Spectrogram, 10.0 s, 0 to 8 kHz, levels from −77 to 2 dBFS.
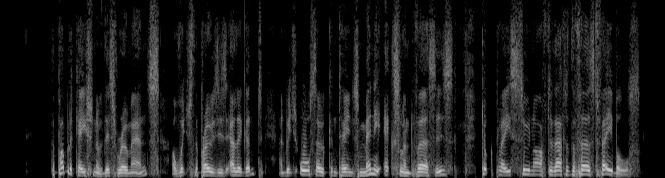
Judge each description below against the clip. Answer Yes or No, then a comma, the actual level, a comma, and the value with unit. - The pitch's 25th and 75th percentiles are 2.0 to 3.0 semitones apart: No, average, 4.2 semitones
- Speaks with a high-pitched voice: No, medium, 155 Hz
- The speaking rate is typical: Yes, average, 160 wpm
